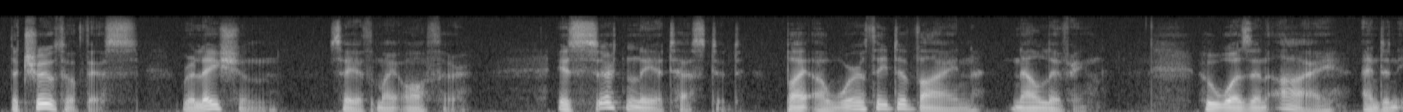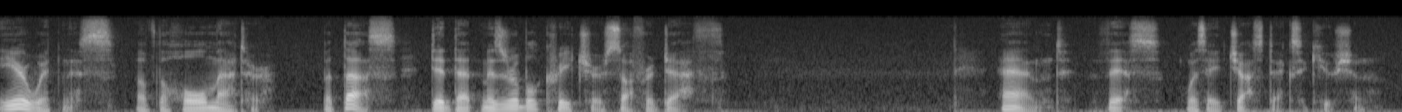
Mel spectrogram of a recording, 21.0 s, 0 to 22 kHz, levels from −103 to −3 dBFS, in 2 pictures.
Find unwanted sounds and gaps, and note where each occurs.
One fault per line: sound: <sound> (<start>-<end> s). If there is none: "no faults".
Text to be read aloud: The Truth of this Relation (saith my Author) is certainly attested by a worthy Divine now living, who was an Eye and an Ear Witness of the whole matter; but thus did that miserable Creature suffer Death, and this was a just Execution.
no faults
